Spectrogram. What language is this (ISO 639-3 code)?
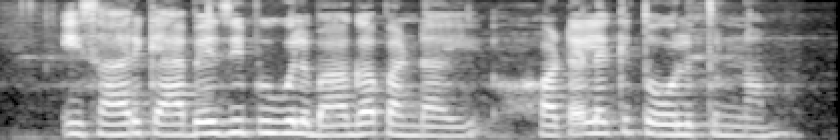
tel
